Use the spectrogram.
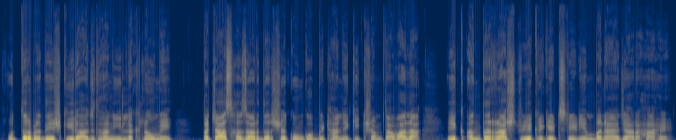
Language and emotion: Hindi, neutral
